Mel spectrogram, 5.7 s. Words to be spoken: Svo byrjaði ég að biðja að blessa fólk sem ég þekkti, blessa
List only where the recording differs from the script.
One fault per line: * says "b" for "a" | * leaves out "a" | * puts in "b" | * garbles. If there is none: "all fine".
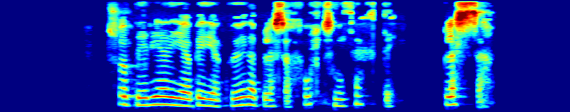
* puts in "guð"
